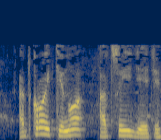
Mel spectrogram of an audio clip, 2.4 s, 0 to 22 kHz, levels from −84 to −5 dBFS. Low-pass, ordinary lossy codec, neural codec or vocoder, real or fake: 7.2 kHz; MP3, 24 kbps; none; real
